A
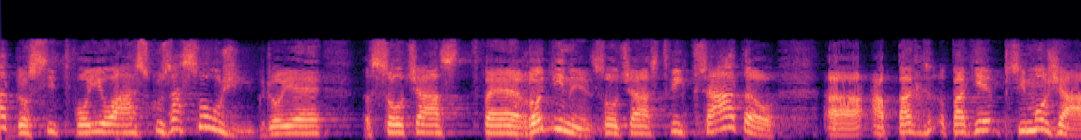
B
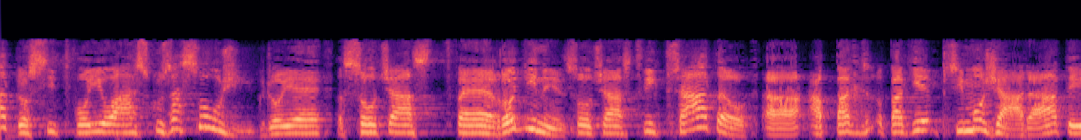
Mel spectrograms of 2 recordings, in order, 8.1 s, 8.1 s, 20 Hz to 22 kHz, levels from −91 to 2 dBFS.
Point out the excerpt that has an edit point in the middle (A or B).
B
